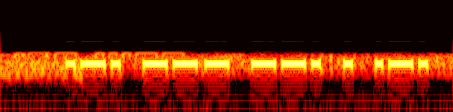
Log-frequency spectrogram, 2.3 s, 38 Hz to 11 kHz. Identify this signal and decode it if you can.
Morse code, heard as a keyed tone, about 34 wpm, 470 Hz, with radio noise. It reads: ROGER
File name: contests / naqp-cw-k5tr-op-k5pi- -0300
